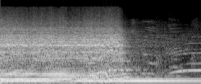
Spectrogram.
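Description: Live rock band ending a song: the full band with crashing cymbals cuts off about a second in. A low guitar and bass chord is left ringing and slowly fading, with a voice calling out over it near the end.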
